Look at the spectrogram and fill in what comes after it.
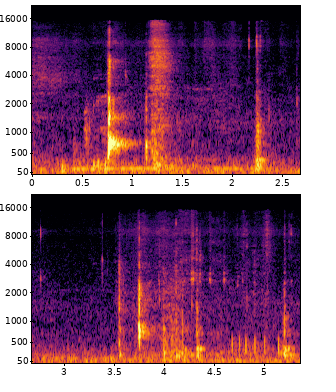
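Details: A person hiccuping while eating gives two sharp, abrupt hiccups a few seconds apart in a quiet room, with faint background sounds.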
